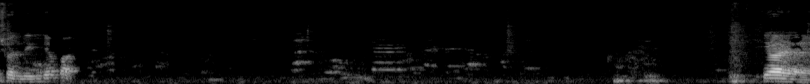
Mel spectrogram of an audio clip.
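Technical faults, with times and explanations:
Throughout, MP3 compression: the speech has a watery, swirling quality with dulled treble and smeared consonant attacks. This is likely a low bitrate, around 64 kbps, where the encoder trims the top frequencies and lets weak frequency lines flicker between frames.
7.01–7.03 s, corrupt frame decoded: a brief, faint glitch, around -55 dBFS. Damaged data in a couple of compressed frames was decoded anyway, placing energy at wrong frequencies for the length of those frames.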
